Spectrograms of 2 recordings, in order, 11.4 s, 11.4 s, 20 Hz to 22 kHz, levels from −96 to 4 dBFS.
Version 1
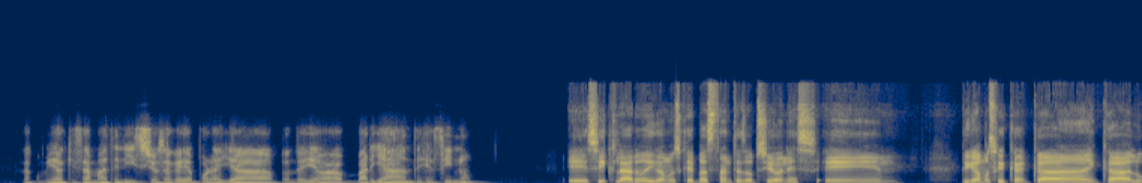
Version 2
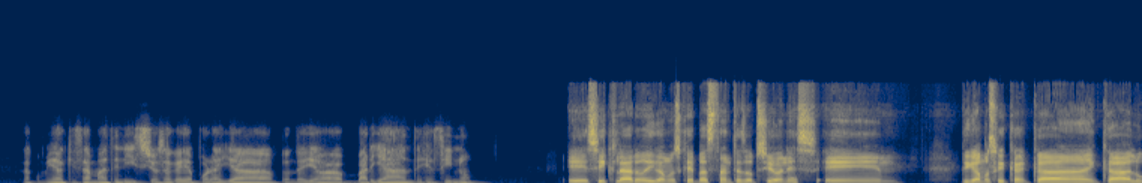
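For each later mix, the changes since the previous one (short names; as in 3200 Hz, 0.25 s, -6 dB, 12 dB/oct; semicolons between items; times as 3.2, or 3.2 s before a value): first voice -7.5 dB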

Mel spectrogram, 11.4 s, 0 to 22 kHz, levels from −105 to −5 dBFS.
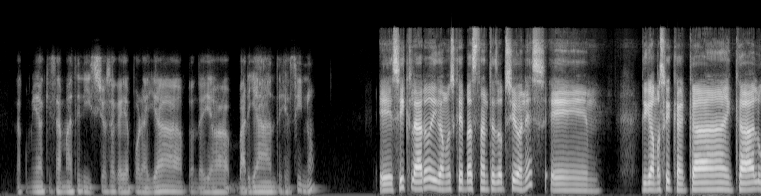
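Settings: second voice: remove HPF 150 Hz 24 dB/oct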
